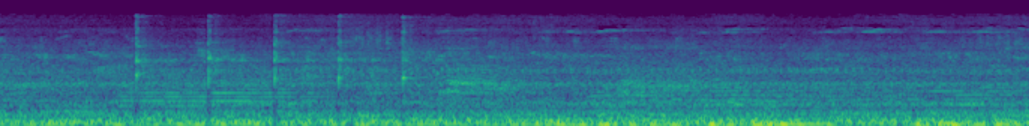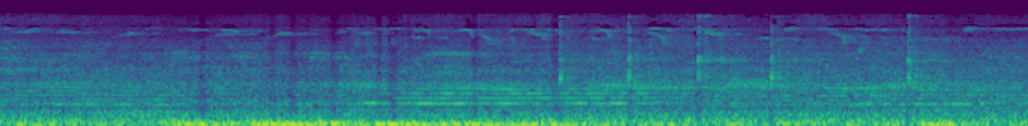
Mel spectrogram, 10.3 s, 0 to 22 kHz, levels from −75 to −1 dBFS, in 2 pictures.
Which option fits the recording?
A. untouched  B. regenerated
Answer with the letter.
A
